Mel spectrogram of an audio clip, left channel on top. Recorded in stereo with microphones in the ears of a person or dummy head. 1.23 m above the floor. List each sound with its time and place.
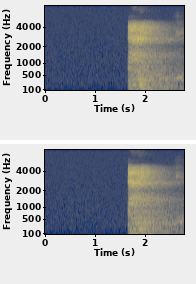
1.7 s a child speaking: 10° right (ahead or behind), 2.0 m; by 2.7 s 40° left (ahead or behind), 1.8 m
